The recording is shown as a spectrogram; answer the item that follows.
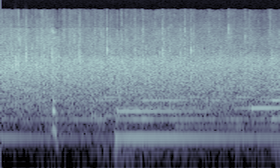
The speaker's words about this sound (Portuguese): Quantos amam ver pessoas sendo batizadas? Podemos aplaudir a Jesus?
